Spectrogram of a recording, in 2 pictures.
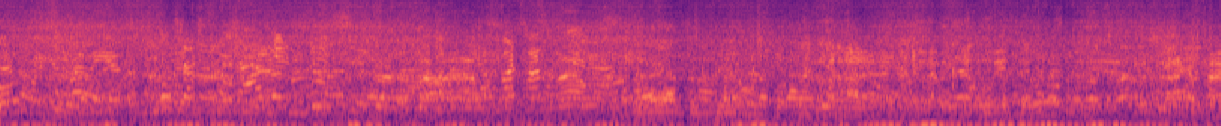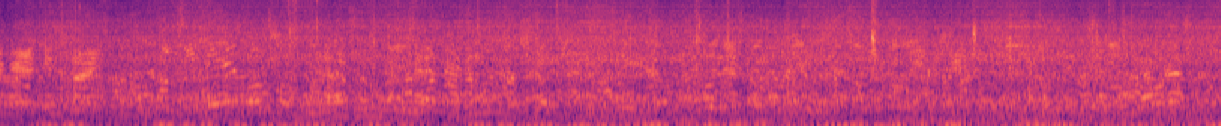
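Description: A crowd of men and women talk and murmur all around, close by.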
